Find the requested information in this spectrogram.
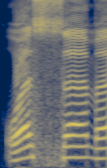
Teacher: Was-samaa, baru dilepaskan a-nya. Kita panjangkan dulu ma-nya baru bacaan ke a. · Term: mad wajib muttasil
